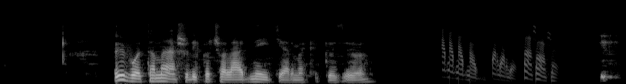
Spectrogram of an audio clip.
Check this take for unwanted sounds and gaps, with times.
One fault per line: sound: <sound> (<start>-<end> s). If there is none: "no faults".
sound: chirp (4.4-5.6 s)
